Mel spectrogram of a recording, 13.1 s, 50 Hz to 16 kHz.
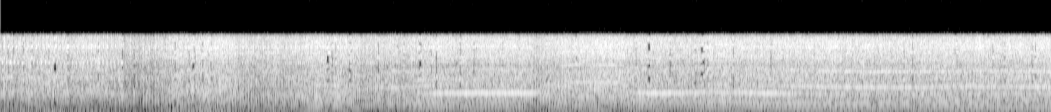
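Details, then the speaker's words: Case Ingersoll 448 hydriv garden tractor with twin-cylinder Onan engine, running after installing a fully rebuilt N46 mower deck with a new belt: engine settles to a steady drone as the deck spins up with an even whir, no squeal or clatter; belts tracking well. "okay just ran that for a few minutes there everything sounds good the belts are tracking good"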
